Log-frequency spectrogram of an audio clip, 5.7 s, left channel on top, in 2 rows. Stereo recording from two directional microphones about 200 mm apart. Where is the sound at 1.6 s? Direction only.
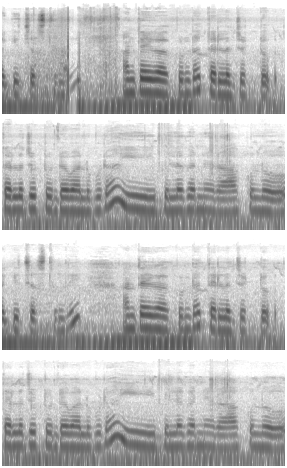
20° left (ahead or behind).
